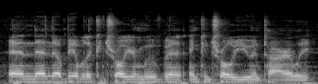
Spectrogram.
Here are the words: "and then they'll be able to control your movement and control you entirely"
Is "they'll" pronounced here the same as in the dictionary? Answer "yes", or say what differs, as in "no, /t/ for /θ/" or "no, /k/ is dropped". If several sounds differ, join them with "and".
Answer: yes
